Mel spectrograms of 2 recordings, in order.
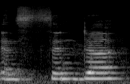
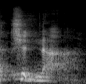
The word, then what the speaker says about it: echidna: Yeah, Sonic is a hedgehog, Tails is a fox, Knuckles is an Encinda. I can never pronounce it.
